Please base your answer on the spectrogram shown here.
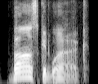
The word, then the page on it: basketwork: British English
